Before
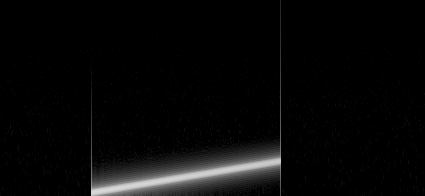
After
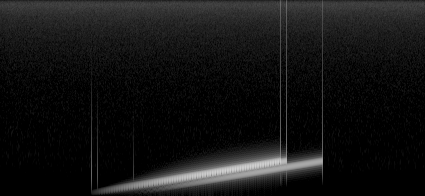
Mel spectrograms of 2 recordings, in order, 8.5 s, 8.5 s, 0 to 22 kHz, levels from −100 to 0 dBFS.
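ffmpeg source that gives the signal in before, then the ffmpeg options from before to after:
-f lavfi -i "aevalsrc='pow(10,(-14.5-6*t/3.79)/20)*sin(2*PI*(77*t+643*t*t/(2*3.79)))':duration=3.79:sample_rate=44100"
-filter_complex "[0:a]highpass=frequency=450:width=0.5412,highpass=frequency=450:width=1.3066,aemphasis=mode=production:type=bsi,asplit=2[link_01][link_02];[link_02]aecho=0:1:117|836:0.531|0.237[link_03];[link_01][link_03]amix=inputs=2:normalize=0"

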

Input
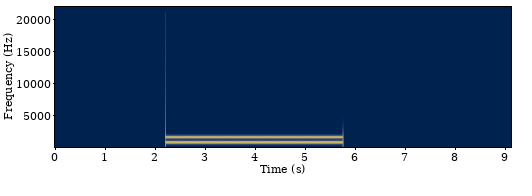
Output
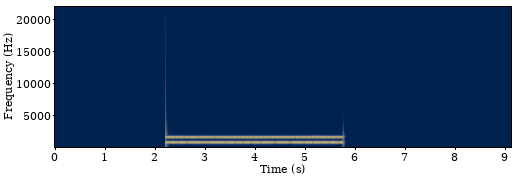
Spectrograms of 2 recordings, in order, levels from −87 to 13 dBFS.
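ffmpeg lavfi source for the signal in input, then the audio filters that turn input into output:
-f lavfi -i "aevalsrc='0.355*sin(2*PI*810*t)+0.266*sin(2*PI*1620*t)':duration=3.55:sample_rate=44100"
-af "equalizer=frequency=1100:width=2.5:gain=-7,flanger=delay=4.4:depth=7.5:regen=-58:speed=0.33:shape=sinusoidal"

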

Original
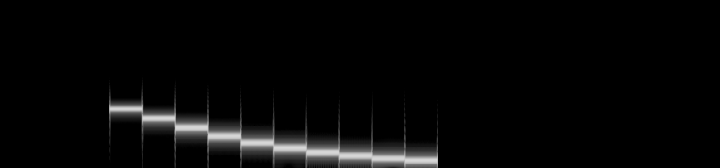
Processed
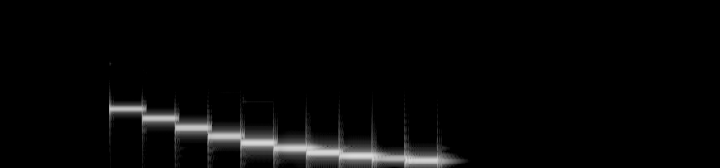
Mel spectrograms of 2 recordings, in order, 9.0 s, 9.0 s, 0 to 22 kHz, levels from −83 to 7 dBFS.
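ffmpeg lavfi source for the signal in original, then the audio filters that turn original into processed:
-f lavfi -i "aevalsrc='0.447*clip(min(mod(t,0.41),0.41-mod(t,0.41))/0.005,0,1)*sin(2*PI*1530*pow(2,-floor(t/0.41)/3)*mod(t,0.41))':duration=4.1:sample_rate=44100"
-filter_complex "[0:a]bandreject=frequency=60:width_type=h:width=6,bandreject=frequency=120:width_type=h:width=6,bandreject=frequency=180:width_type=h:width=6,bandreject=frequency=240:width_type=h:width=6,bandreject=frequency=300:width_type=h:width=6,bandreject=frequency=360:width_type=h:width=6,bandreject=frequency=420:width_type=h:width=6,bandreject=frequency=480:width_type=h:width=6,aecho=1:1:23|46:0.316|0.237,acrossover=split=240|550[link_01][link_02][link_03];[link_03]acompressor=threshold=-17dB:ratio=6[link_04];[link_01][link_02][link_04]amix=inputs=3:normalize=0"

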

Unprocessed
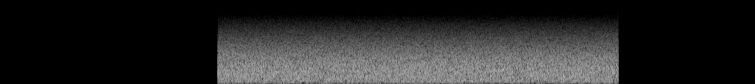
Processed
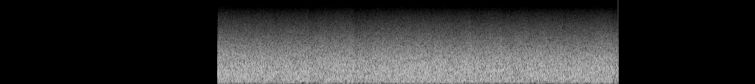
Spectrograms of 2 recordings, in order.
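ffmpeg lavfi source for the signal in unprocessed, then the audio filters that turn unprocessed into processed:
-f lavfi -i "anoisesrc=color=white:duration=4:sample_rate=44100:seed=1,highpass=frequency=100,lowpass=frequency=980,volume=-4.2dB"
-af "highshelf=frequency=8900:gain=6,dynaudnorm=framelen=590:gausssize=3:maxgain=14dB,alimiter=limit=-5.5dB:level=0:latency=1:release=254"

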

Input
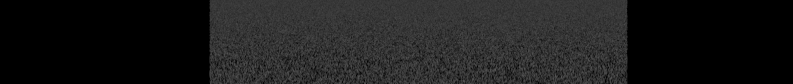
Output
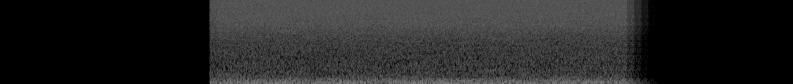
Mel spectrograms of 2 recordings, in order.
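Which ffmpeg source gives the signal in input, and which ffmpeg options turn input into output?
-f lavfi -i "anoisesrc=color=white:amplitude=0.0274:duration=4.17:sample_rate=44100:seed=1"
-filter_complex "[0:a]bass=frequency=250:gain=14,treble=frequency=4000:gain=7,asplit=2[link_01][link_02];[link_02]aecho=0:1:71|142|213|284|355|426:0.562|0.264|0.124|0.0584|0.0274|0.0129[link_03];[link_01][link_03]amix=inputs=2:normalize=0"

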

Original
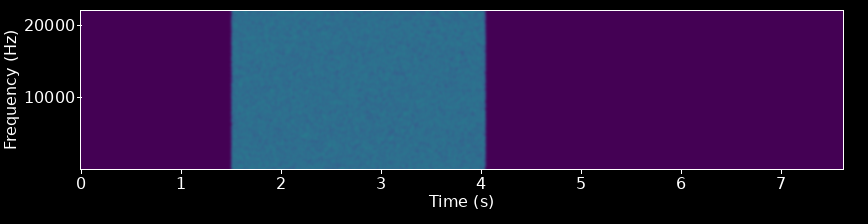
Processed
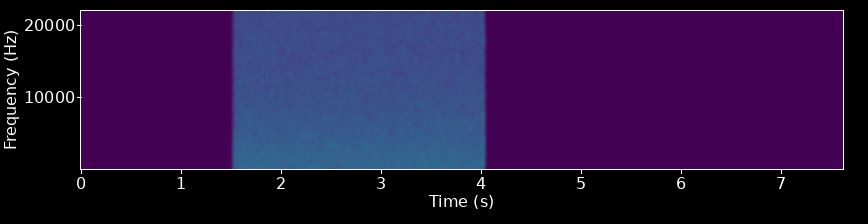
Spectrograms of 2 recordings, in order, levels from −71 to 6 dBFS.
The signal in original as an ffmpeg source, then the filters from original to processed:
-f lavfi -i "anoisesrc=color=white:amplitude=0.0974:duration=2.53:sample_rate=44100:seed=1"
-af "highshelf=frequency=6100:gain=-7.5,agate=range=-33dB:threshold=-26dB:ratio=3:detection=peak"

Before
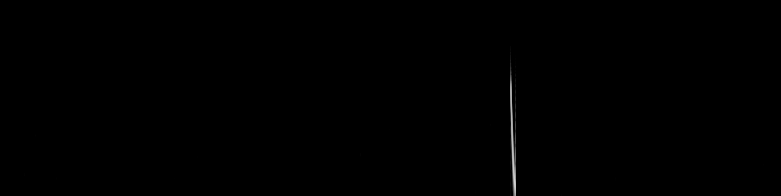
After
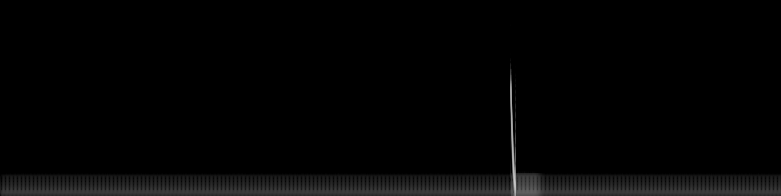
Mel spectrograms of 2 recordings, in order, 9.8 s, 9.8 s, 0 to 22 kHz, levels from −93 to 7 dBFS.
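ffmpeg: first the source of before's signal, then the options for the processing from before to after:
-f lavfi -i "aevalsrc='0.398*clip(t/0.002,0,1)*clip((0.06-t)/0.002,0,1)*sin(2*PI*4600*0.06/log(99/4600)*(exp(log(99/4600)*t/0.06)-1))':duration=0.06:sample_rate=44100"
-af "aeval=exprs='val(0)+0.00141*(sin(2*PI*60*n/s)+sin(2*PI*2*60*n/s)/2+sin(2*PI*3*60*n/s)/3+sin(2*PI*4*60*n/s)/4+sin(2*PI*5*60*n/s)/5)':channel_layout=same,alimiter=limit=-12dB:level=0:latency=1:release=24,agate=range=-33dB:threshold=-48dB:ratio=3:detection=peak"

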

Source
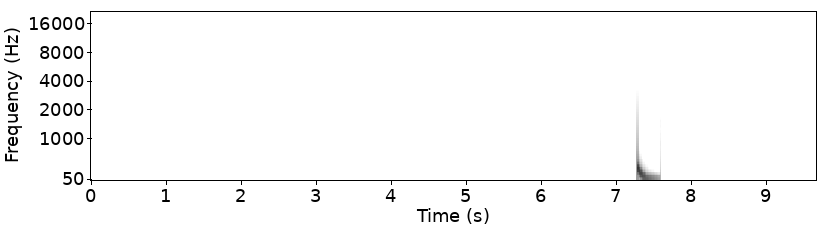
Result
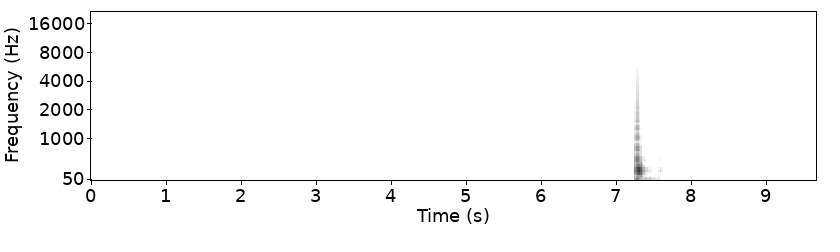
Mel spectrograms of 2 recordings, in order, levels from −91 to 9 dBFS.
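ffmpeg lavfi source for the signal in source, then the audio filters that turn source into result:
-f lavfi -i "aevalsrc='0.282*pow(10,-3*t/0.41)*sin(2*PI*(340*0.129/log(70/340)*(exp(log(70/340)*min(t,0.129)/0.129)-1)+70*max(t-0.129,0)))':duration=0.31:sample_rate=44100"
-af "afftfilt=real='re*3.46*eq(mod(b,12),0)':imag='im*3.46*eq(mod(b,12),0)':win_size=2048:overlap=0.75"

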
